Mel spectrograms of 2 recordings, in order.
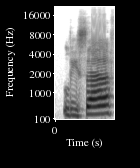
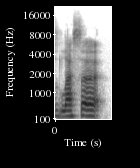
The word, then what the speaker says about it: Lessa: would have to be lisa from anne mccaffrey's dragon rider series i pronounced it lisa when i listened to the audiobook it was pronounced lessa i'm just going to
